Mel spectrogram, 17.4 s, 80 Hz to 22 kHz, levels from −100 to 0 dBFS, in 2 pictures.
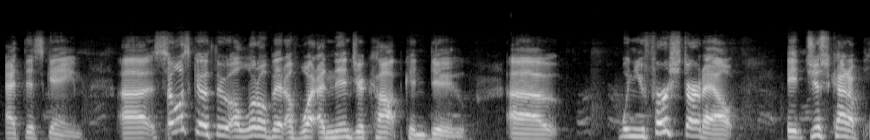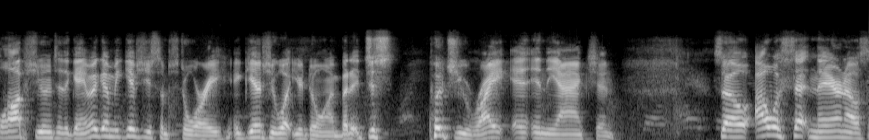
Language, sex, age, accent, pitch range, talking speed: English, male, 30-49, American, 135-185 Hz, 210 wpm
